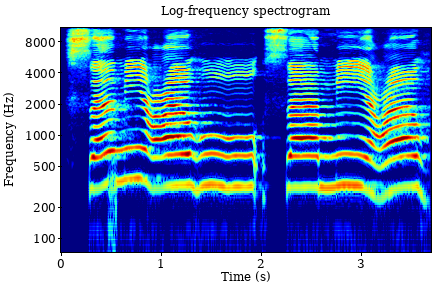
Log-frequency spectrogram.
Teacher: سین کو سیٹی کی طرح، میم بہت ہی آسان ہے، عین کو حلق سے نکالنا ہے، ہوں میں کھینچیں گے ایک الف۔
